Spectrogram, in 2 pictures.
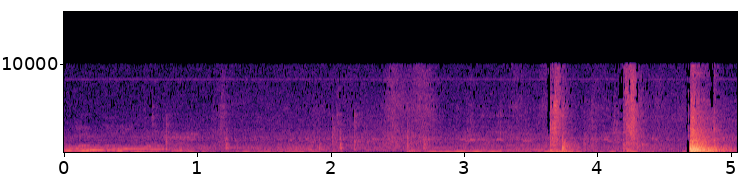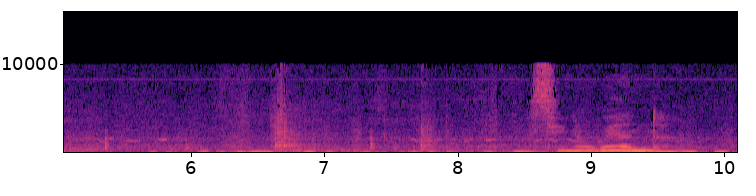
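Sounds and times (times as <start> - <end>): sharp thump: 4.7 - 5.1.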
